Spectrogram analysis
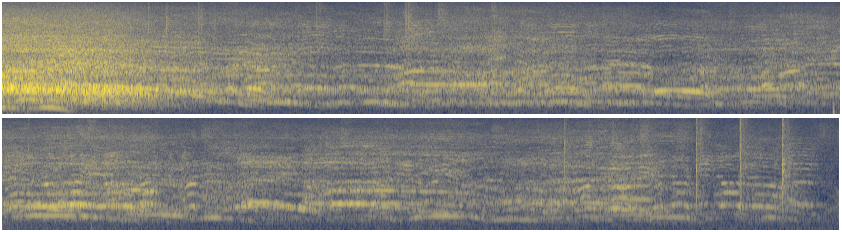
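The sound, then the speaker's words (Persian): A crowd at a religious gathering shouts "Ya Ali" in unison: many voices raised together in a loud, sustained roar that swells at the start and carries on in overlapping waves throughout. “به بالای دست علی دستی نیست، تو که زیر دستی بلند بگو یا علی”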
